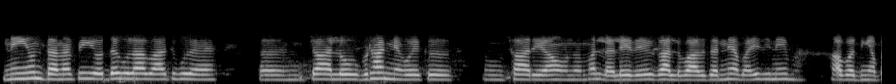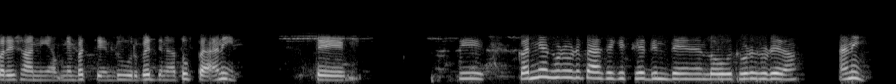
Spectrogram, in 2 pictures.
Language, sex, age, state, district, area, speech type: Dogri, female, 18-30, Jammu and Kashmir, Udhampur, rural, conversation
